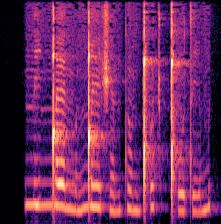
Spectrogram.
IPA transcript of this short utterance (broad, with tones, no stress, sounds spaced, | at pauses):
n iː˥ ŋ͡ǃ ɛː˥˧ ŋ ʊ˩˥ ŋ͡ǃ ẽː˥˧ ʃ ẽ˩˥ m t ũ˩˧˩ ǃʼ ũ˥ t͡ʃ ǃʰ u˩˧˩ t iː˩˥ m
